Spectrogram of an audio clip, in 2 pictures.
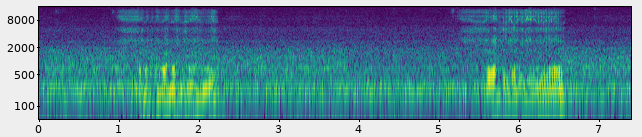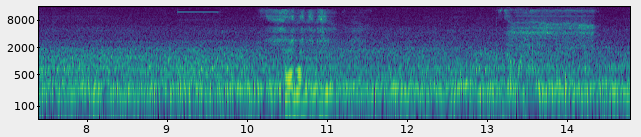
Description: Cutest video of my dog snoring.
